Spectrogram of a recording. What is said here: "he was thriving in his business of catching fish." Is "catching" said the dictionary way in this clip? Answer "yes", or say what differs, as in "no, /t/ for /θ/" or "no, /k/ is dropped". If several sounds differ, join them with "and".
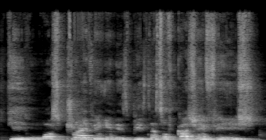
no, /ʃ/ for /tʃ/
